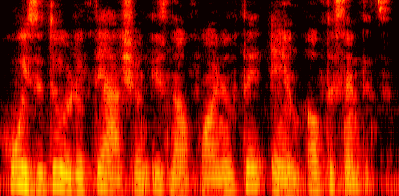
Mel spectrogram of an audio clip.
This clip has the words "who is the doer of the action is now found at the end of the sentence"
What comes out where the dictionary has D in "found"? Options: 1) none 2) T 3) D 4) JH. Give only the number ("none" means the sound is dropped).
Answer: 1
